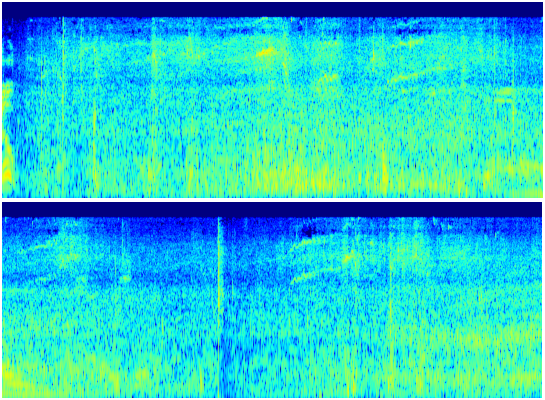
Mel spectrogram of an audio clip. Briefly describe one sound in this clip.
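Small electric motors whine as toy monster trucks race over dirt.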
